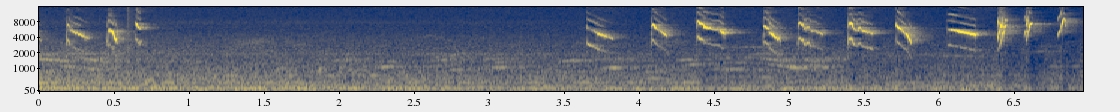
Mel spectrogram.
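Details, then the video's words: Home-kept white-eye: a few high chirps, a few seconds of near quiet, then a steady string of sharp, high, down-slurred notes about three per second. "Burung pleci gacor"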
